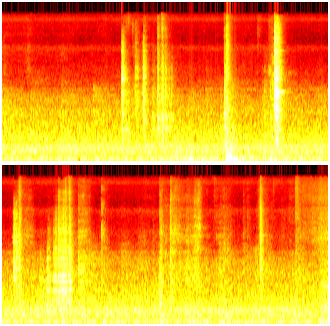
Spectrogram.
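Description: Handling knocks and clatters of a wooden shelf board on metal shelf brackets as it is fitted by hand: a few sharp knocks between about two and six seconds in, the loudest about three and a half seconds in, over a steady low hum.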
